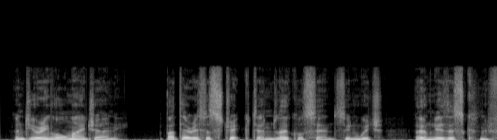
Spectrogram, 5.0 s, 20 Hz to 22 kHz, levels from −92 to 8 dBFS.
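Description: Listening closely to this speech recording, nothing technically wrong stood out.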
